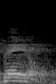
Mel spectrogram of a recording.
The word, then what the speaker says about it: Baal: In English, we say Baal. B-A-A-L. Baal. A Canaanite god. It should be pronounced Baal.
